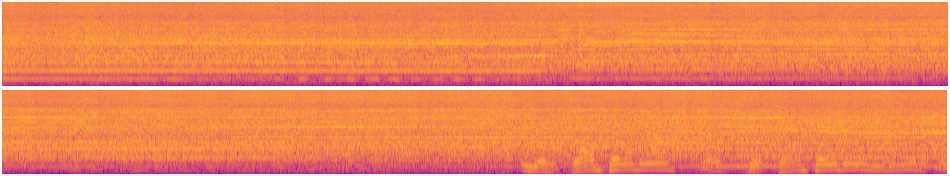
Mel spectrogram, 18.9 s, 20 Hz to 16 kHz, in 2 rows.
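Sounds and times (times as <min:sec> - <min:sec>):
router cutter hissing: 0:00.0 - 0:18.9
spindle whining: 0:13.4 - 0:18.9.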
